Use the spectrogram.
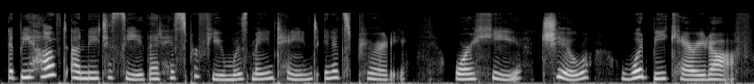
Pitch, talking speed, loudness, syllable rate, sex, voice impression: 265 Hz, 160 wpm, -18 LUFS, 4.7 syllables/s, female, very feminine, young, very thin, tensed, slightly weak, very bright, soft, clear, fluent, slightly raspy, very cute, intellectual, very refreshing, sincere, calm, very friendly, very reassuring, very unique, very elegant, very sweet, very lively, very kind, slightly intense, sharp, very light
